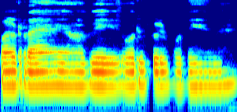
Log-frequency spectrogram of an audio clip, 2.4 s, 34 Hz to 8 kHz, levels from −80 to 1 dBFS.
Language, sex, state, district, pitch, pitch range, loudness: Hindi, male, Bihar, Jahanabad, 120 Hz, 120-125 Hz, -22 LUFS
